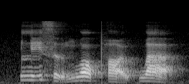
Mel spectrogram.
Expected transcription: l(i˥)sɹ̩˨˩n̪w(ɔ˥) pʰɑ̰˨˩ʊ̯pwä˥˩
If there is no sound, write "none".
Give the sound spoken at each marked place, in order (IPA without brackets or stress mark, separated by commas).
i˥, ɔ˥˩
